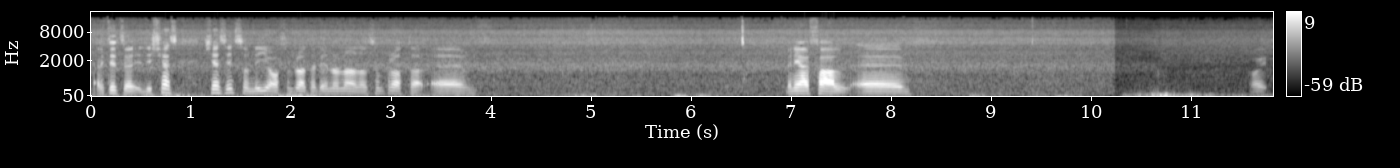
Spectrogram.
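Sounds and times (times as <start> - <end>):
wind buffeting a microphone outdoors: 0.0 - 3.9, 4.6 - 6.4, 8.7 - 11.8
speech: 0.0 - 4.0, 7.0 - 8.3.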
